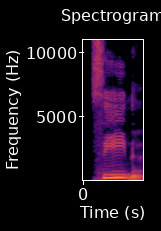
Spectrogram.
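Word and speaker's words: scene: ध्यान रखना है कि यहाँ पे सी को नहीं पढ़ना है। सीन, सीन है एक लुक होता है, तो यहाँ पर भी सीन हमें सिंपल पढ़ना है, सी साइलेंट है।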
